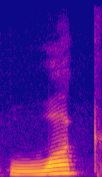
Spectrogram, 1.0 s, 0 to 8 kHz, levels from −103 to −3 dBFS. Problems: background sounds at intervals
